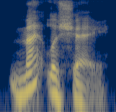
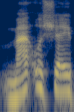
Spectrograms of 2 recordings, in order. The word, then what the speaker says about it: Matlacha: Matlacha, pronounced quite like a French word, but is likely a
